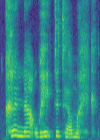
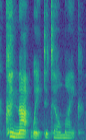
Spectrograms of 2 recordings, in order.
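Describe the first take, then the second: First: Higher, slower, laughing through it; laughing emphasis. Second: Said in the usual way. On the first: Real, not acted. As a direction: relish the gossip with a laugh.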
